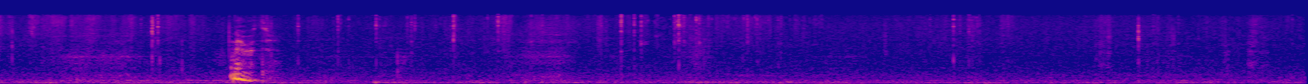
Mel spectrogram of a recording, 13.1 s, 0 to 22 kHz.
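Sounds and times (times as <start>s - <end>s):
knitting needles clicking: 1.2s - 8.2s, 11.0s - 12.0s.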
